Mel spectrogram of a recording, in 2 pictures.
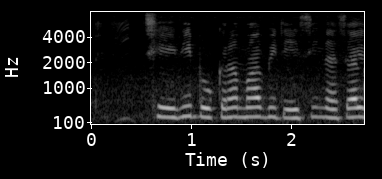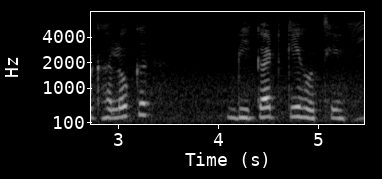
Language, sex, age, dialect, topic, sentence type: Chhattisgarhi, female, 18-24, Western/Budati/Khatahi, agriculture, statement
